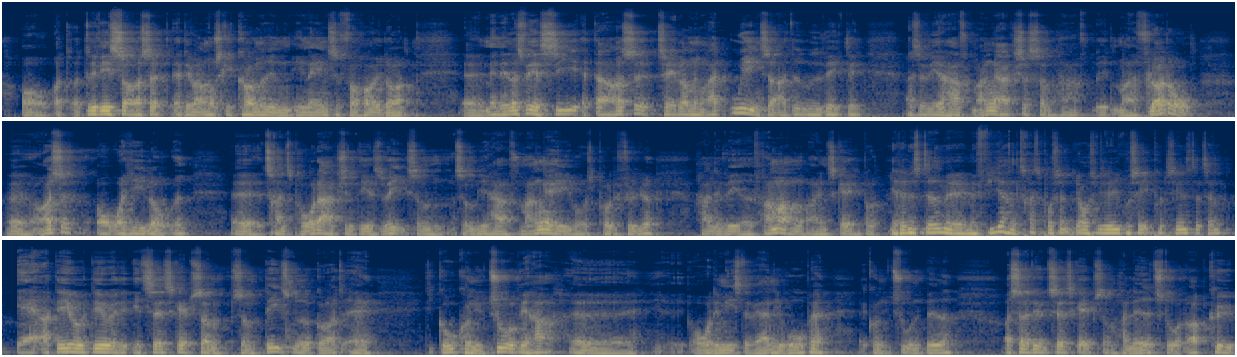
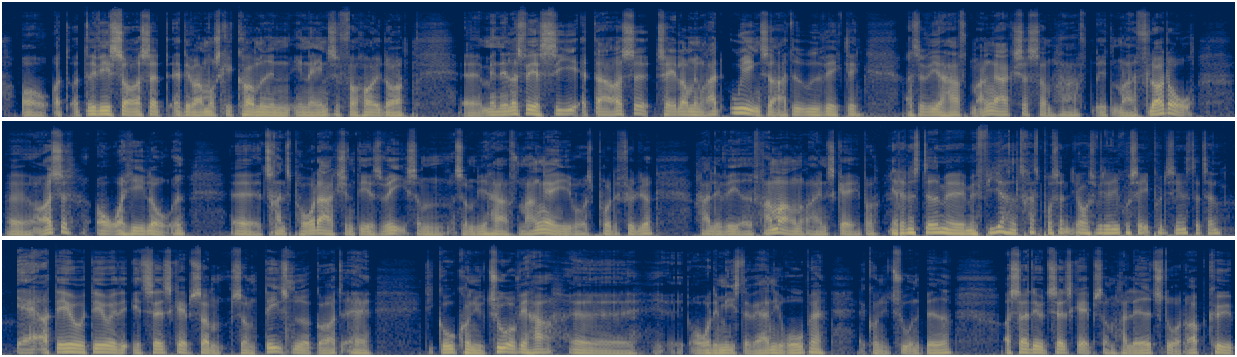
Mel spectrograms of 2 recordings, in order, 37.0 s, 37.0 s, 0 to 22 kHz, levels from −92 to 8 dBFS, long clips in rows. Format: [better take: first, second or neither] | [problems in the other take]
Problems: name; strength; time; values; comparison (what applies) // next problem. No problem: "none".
second | room echo; very slight; dies away in 0.5 s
